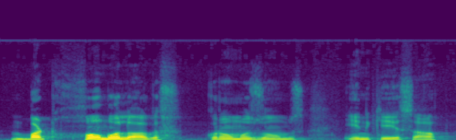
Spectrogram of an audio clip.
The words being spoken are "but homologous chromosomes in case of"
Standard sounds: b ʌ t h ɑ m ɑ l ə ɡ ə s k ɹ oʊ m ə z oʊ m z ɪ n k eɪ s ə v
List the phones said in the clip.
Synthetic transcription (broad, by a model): b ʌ t h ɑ m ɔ l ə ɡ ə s k ɹ oʊ m ə z oʊ m z ɪ n k eɪ s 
